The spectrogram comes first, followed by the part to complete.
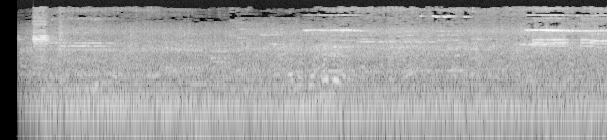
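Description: Busy street traffic, mostly motorbikes and cars, running steadily with the voices of a crowd mixed in.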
